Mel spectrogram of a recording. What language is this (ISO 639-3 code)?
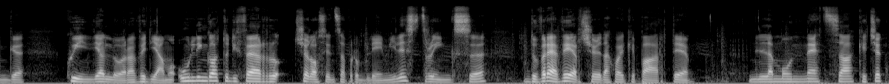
ita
